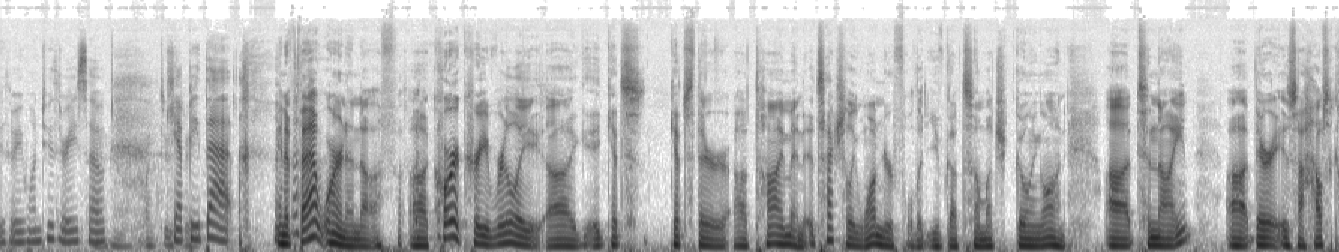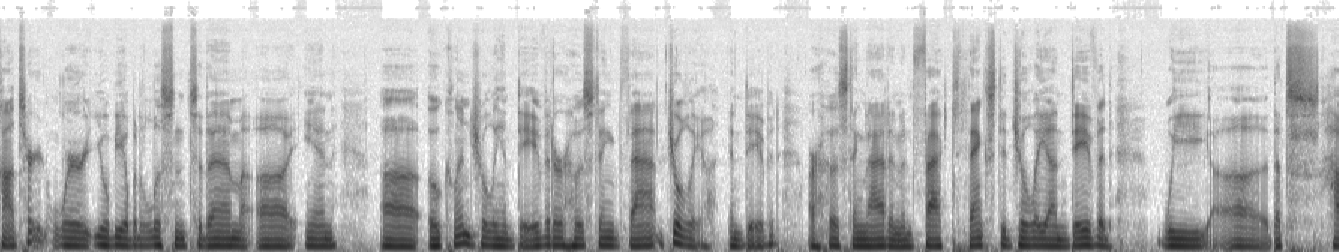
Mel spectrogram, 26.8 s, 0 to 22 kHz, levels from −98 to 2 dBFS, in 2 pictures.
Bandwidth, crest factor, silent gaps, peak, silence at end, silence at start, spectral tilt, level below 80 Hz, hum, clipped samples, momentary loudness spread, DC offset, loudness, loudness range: 12 kHz; 18 dB; none; -4 dBFS; 0 s; 0 s; -7 dB/octave; -42 dBFS; none; under 0.1%; 11 LU; under 0.1%; -22 LUFS; 2 LU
